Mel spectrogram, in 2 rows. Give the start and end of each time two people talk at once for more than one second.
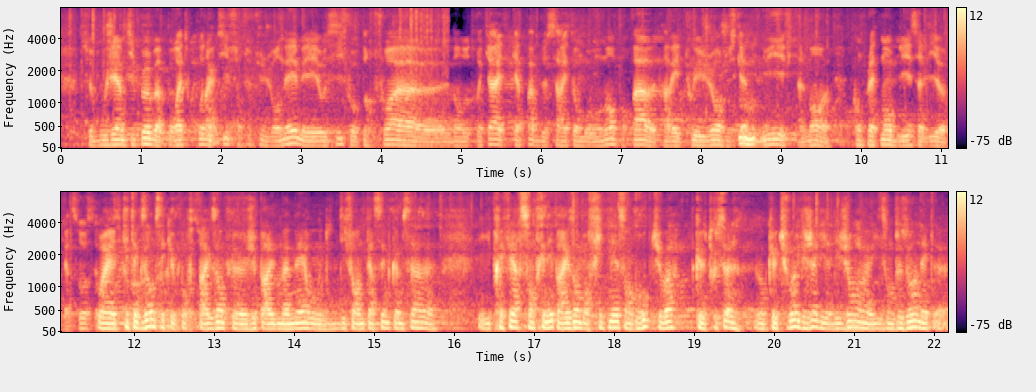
11.5-13.0

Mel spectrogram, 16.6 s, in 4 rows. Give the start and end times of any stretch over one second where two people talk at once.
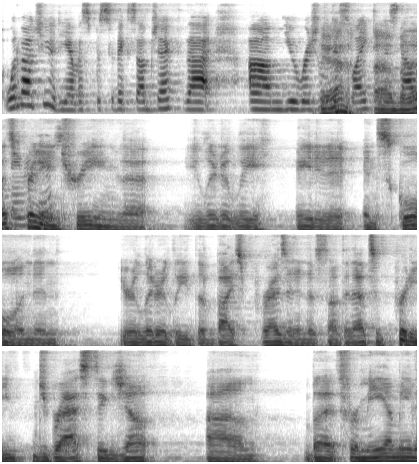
3.2-4.8

